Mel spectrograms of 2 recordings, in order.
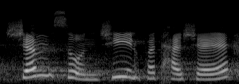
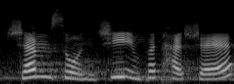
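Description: No difference in how they are said.

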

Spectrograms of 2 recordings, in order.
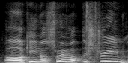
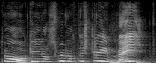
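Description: First: High, loud mock sympathy; mocking taunt. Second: High, sing-song mock concern; mocking taunt. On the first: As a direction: tease it as it flounders. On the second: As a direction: rub it in, teasing. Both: Real, not acted. Mocking fleeing animal.

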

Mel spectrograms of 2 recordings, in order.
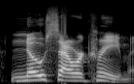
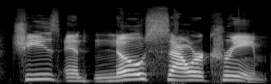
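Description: First: "no sour cream" slowed right down, "no" stressed; slow emphatic no. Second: Each word spelled out slowly, stress on "no"; "no sour cream" drawn out word by word; slow emphatic order. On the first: Customer ordering his burrito, slow and firm. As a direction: lean on "no". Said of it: "I said it more loudly". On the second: Customer spelling out his order very slowly to the server. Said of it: "I was very, very clear". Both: Retold or imitated.

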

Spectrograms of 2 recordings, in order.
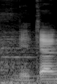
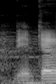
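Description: Both takes have the same delivery.

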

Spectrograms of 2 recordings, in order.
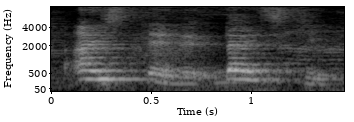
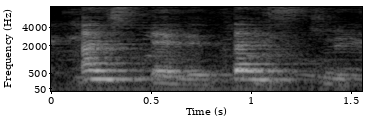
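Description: No difference in how they are said.

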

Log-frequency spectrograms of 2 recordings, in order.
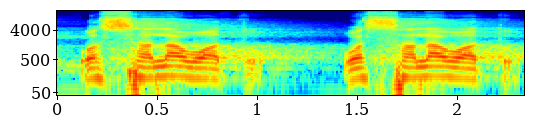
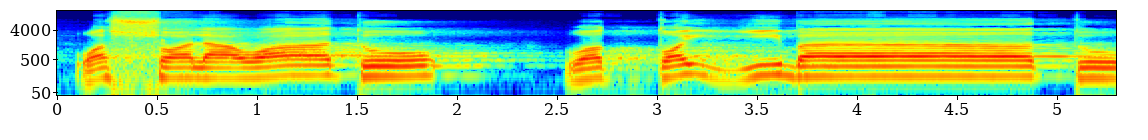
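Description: First: ওয়াসসালাওয়াতু with a light স, said quickly; wrong pronunciation. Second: Both words drawn out in a slow melodic chant; slow chanted recitation. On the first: Teacher showing wrong ওয়াসসালাওয়াতু, quick and light. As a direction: say ওয়াসসালাওয়াতু the careless way, with a thin s. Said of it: "যদি পড়ি, এই সদটা সিন অক্ষর হয়ে যাবে". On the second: Teacher chanting the phrase slowly. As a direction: chant slowly, holding the heavy letters. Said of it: "এই শব্দটা লক্ষ্য করেন". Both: Shown as a demonstration.

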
